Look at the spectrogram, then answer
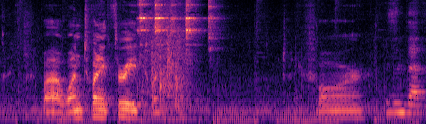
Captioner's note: dog tag clanking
